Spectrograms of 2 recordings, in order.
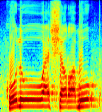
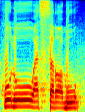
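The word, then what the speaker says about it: كلوا واشربوا: Ini agak fatal teman-teman kadang baca kulu wasrobu. Cara bacanya adalah qulu wasrobu. Bukan was tapi wasrobu sya.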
